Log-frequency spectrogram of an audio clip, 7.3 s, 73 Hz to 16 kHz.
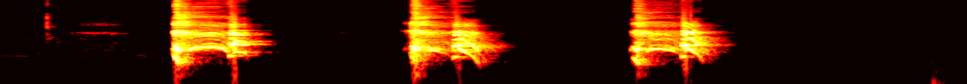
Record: {"three_cough_length": "7.3 s", "three_cough_amplitude": 32768, "three_cough_signal_mean_std_ratio": 0.36, "survey_phase": "beta (2021-08-13 to 2022-03-07)", "age": "65+", "gender": "Female", "wearing_mask": "No", "symptom_none": true, "smoker_status": "Never smoked", "respiratory_condition_asthma": false, "respiratory_condition_other": false, "recruitment_source": "REACT", "submission_delay": "2 days", "covid_test_result": "Negative", "covid_test_method": "RT-qPCR", "influenza_a_test_result": "Negative", "influenza_b_test_result": "Negative"}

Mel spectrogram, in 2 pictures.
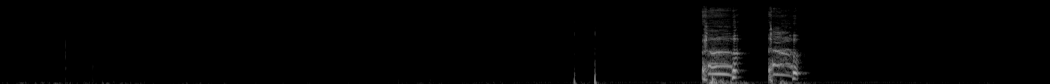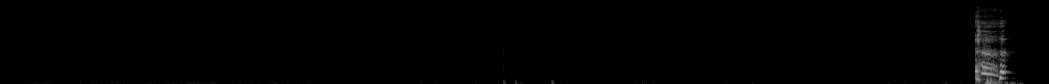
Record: {"cough_length": "21.0 s", "cough_amplitude": 6434, "cough_signal_mean_std_ratio": 0.18, "survey_phase": "beta (2021-08-13 to 2022-03-07)", "age": "18-44", "gender": "Female", "wearing_mask": "No", "symptom_cough_any": true, "symptom_runny_or_blocked_nose": true, "symptom_sore_throat": true, "symptom_fatigue": true, "symptom_headache": true, "symptom_onset": "3 days", "smoker_status": "Ex-smoker", "respiratory_condition_asthma": false, "respiratory_condition_other": false, "recruitment_source": "Test and Trace", "submission_delay": "2 days", "covid_test_result": "Positive", "covid_test_method": "ePCR"}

